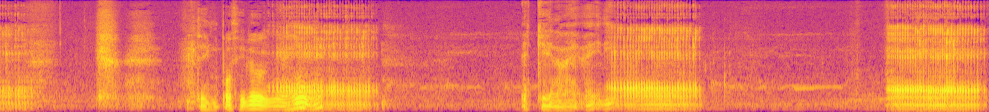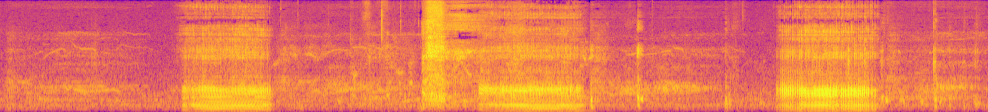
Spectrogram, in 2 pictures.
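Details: Person snoring very loudly at night in the middle of the woods, keeping companions awake: loud, rattling, fluttering snores about every three seconds over outdoor night noise and quiet talk.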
